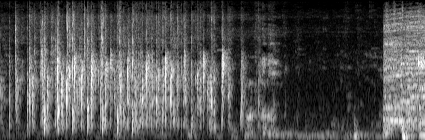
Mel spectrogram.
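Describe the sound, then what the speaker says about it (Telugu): Audience clapping at a photo garlanding ceremony in a Telugu Christian gathering: several seconds of dense, moderately loud applause that thins and fades, then a burst of noisy sound near the end, with voices audible beneath. "మనమందరూ కూడా వారు గార్లెండ్ చేయగానే చప్పట్లను కొట్టి"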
